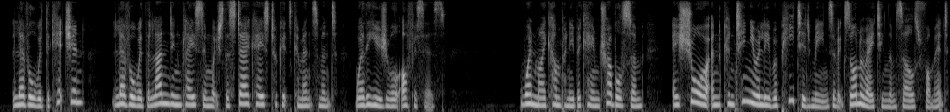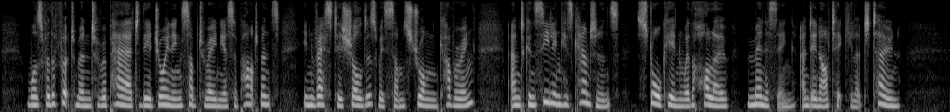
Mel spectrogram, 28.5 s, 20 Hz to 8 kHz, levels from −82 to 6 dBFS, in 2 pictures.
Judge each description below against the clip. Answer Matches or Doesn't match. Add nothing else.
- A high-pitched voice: Matches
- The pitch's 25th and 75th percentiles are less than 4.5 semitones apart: Matches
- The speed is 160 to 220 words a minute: Doesn't match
